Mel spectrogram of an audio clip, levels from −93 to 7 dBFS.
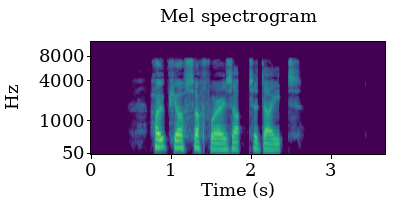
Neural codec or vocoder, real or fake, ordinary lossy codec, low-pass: codec, 16 kHz, 8 kbps, FreqCodec, larger model; fake; none; 7.2 kHz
